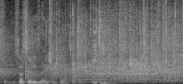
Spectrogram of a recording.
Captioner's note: applause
